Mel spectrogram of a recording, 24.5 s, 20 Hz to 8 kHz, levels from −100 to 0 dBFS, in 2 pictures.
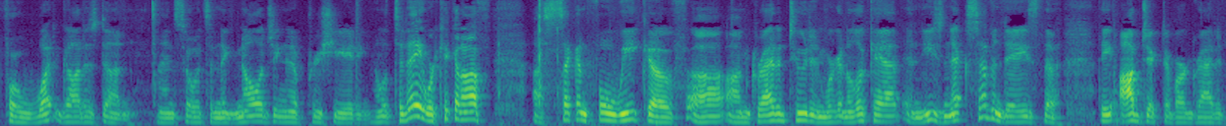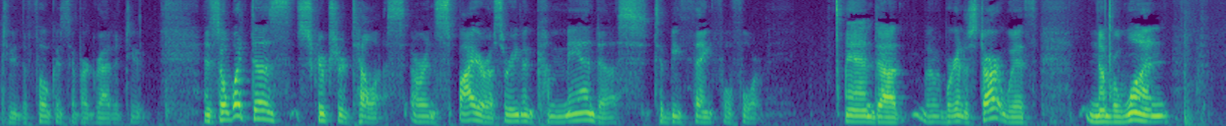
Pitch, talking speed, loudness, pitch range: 135 Hz, 180 wpm, -25 LUFS, 120-155 Hz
